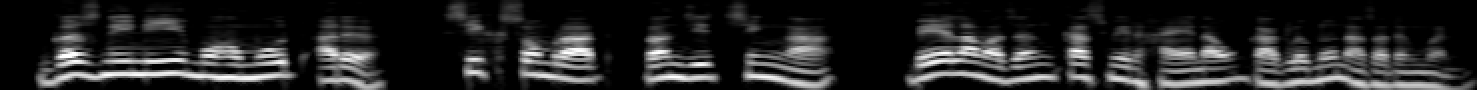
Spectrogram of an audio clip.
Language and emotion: Bodo, neutral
